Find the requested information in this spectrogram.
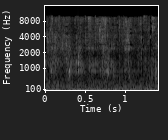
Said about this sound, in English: Now the other thing is I've just boiled some hot water. And I'm just going to get one stock cube of beef and just get that ready and pop that into this jug. And I'm just going to pour some water over that.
